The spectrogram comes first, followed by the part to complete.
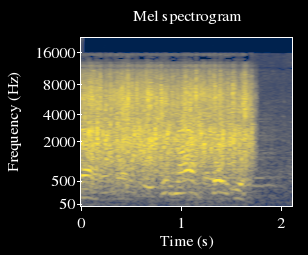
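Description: Studio audience applauding, with a man talking and laughing over it; the applause cuts off abruptly near the end.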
